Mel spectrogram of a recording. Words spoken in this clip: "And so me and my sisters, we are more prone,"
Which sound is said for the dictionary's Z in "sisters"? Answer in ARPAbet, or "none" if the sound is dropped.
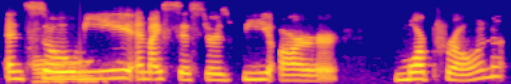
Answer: Z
